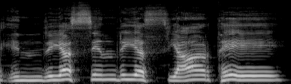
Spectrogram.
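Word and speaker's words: इन्द्रियस्येन्द्रियस्यार्थे: पहले चरण में एक ही शब्द है, इंद्रियस्य और इंद्रियस्यार्थे, दोनों शब्द मिला के बनाए, इंद्रियस्य और इंद्रियस्यार्थे। तो उच्चारण करते समय इंद्रियस्येन्द्रियस्यार्थे।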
